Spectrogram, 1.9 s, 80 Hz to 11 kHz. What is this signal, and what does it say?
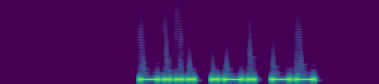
Morse code, heard as a keyed tone, about 38 wpm, 700 Hz. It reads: BRM
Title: USA Call Sign Postfixes - 3 Letters 40wpm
